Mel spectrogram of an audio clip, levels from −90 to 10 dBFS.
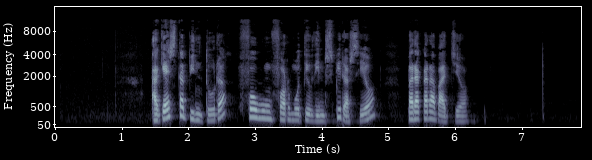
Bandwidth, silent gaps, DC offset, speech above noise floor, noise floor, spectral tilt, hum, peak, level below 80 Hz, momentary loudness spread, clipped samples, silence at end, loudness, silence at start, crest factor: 11.5 kHz; none; under 0.1%; 54 dB; -83 dBFS; -3.5 dB/octave; none; -6 dBFS; -82 dBFS; 12 LU; under 0.1%; 1.7 s; -29 LUFS; 1.45 s; 26 dB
